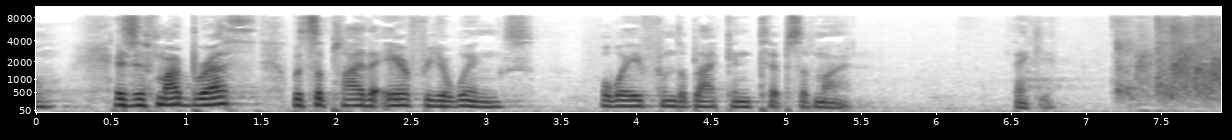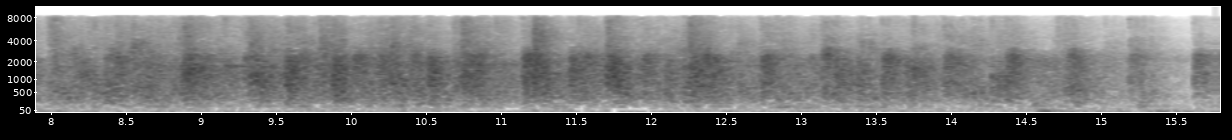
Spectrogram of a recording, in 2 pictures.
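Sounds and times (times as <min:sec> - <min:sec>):
speech: 0:00.5 - 0:05.6, 0:06.6 - 0:06.9
audience applause at a poetry reading: 0:07.2 - 0:15.7.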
